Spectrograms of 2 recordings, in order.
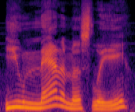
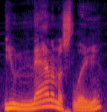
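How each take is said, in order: First: Unanimously drawn out slowly, rising at the end; slow emphatic unanimously; stress on unanimously. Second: Unanimously repeated slowly with a rise; unanimously said slow again for weight; deliberate repeat of unanimously; stress on unanimously. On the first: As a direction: lean hard on unanimously, slow and deliberate. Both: Shown as a demonstration. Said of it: "that's very important that I stress that word".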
